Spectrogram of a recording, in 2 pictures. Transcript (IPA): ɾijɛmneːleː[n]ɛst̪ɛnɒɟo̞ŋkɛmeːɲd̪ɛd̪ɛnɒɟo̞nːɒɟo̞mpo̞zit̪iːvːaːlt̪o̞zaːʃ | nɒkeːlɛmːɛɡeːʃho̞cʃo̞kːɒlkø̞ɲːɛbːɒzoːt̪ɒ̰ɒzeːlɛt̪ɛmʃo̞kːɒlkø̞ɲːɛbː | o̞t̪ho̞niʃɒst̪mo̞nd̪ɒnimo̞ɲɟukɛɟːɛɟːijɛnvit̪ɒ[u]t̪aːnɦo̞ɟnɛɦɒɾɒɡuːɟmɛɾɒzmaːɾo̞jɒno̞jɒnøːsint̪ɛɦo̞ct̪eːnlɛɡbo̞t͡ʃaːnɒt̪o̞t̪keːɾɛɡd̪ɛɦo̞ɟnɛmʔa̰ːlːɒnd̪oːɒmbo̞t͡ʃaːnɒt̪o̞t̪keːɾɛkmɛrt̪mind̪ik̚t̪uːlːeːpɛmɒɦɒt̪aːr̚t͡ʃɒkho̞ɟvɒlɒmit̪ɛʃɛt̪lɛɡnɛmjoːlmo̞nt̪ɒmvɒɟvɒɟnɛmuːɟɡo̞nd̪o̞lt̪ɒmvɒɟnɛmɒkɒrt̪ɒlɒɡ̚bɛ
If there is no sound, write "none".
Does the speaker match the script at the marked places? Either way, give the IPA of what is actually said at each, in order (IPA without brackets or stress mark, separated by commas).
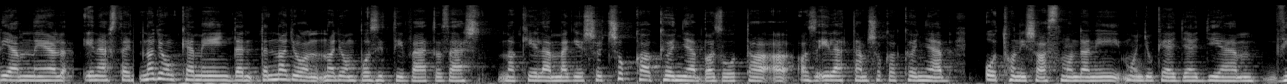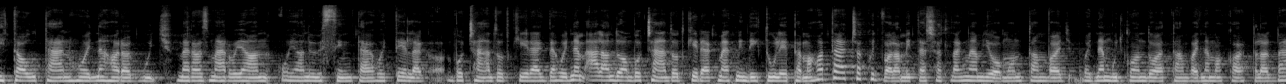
n, u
